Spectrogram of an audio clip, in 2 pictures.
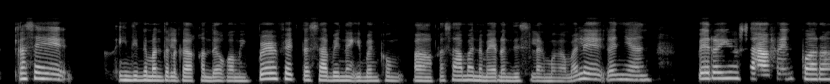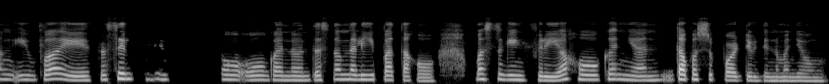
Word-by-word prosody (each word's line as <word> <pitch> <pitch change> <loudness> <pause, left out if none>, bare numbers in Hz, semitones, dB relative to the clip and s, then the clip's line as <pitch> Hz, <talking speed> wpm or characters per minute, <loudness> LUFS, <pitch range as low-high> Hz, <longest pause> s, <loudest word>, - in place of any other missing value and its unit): kasi 260 -4 +2 0.5
hindi 200 0 +2
naman 185 -1 +3
talaga 180 -1 +1
ka 180 0 -4
daw 175 +1 -1
kami 165 -1 -3
perfect 255 0 +3
ta's 200 -1 -2
sabi 190 -1 +3
ng 185 -1 +1
ibang 175 0 -2
kong, 180 -1 -6
ah, 170 -1 +1
kasama 200 +3 -1
na 190 - +1
meron 170 0 0
din 170 - -2
silang 165 -1 -5
mga 155 -1 -6
mali 240 +5 +1
ganiyan. 215 -1 -2 0.4
Pero 275 +1 +4
'yung 280 0 +1
sa 260 - 0 0.2
akin 250 +2 -5
parang 240 -2 +1
iba, 220 +2 -1
eh, 195 -2 +1
kasi 255 +4 +2 0.2
'di 230 -1 -8 0.6
oo 210 -2 -1
ganun 195 -1 -1
ta's 200 +1 -2
nung 230 0 +1
nalipat 220 -2 0
ako 160 -2 -5 0.3
mas 245 +1 0
naging 220 -3 0
free 185 -1 +1
ako 225 -1 +1
ganiyan, 205 -4 -2
tapos 235 0 +5
supportive 190 -5 -2
din 175 -1 -4
naman 170 0 -2
'yung, 165 -1 -4
205 Hz, 170 wpm, -22 LUFS, 185-235 Hz, 0.6 s, tapos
